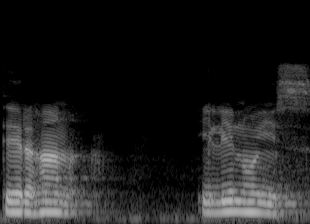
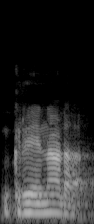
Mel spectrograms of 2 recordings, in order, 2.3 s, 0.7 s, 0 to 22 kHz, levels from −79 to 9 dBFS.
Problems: constant background noise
